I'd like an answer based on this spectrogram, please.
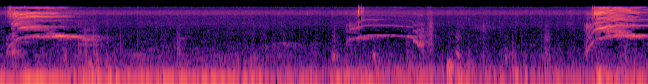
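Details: Two-week-old kittens whose eyes have just opened, seeking milk from Ginger instead of their mother Lima: three piercing high mews at the start, middle and end, with soft rustling and low noise between.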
